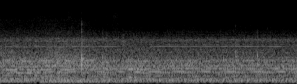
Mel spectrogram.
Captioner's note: loud whirring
